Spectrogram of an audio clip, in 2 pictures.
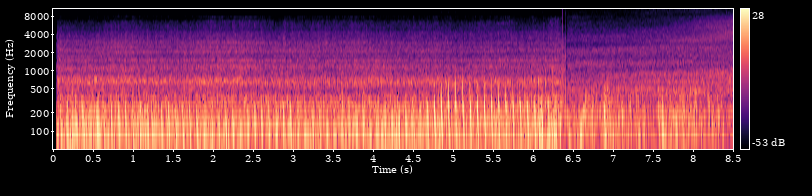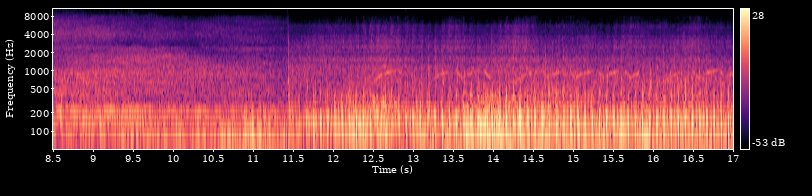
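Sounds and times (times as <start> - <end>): engine rumbling: 0.2 - 11.6.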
